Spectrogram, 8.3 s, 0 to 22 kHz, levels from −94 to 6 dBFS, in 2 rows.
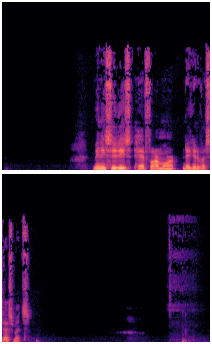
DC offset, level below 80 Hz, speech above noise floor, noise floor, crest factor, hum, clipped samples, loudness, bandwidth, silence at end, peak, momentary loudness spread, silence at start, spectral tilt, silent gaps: under 0.1%; -62 dBFS; 63 dB; -82 dBFS; 20 dB; none; under 0.1%; -19 LUFS; 17 kHz; 0.55 s; -2 dBFS; 15 LU; 1.8 s; -5 dB/octave; none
